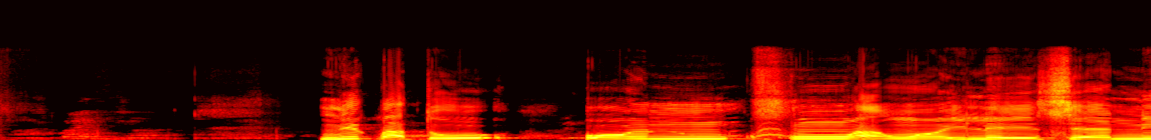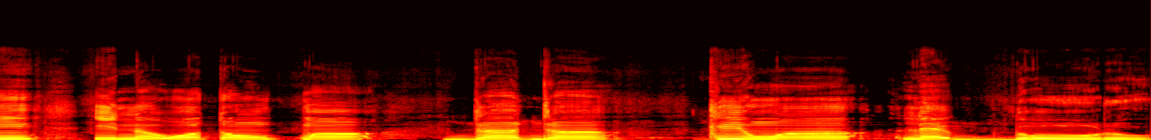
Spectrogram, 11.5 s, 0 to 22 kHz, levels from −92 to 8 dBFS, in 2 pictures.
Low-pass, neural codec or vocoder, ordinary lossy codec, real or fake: 14.4 kHz; none; none; real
